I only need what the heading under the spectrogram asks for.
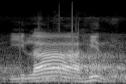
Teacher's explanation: ilahnya jangan terlalu panjang ya, 2 harokat saja lahnya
